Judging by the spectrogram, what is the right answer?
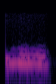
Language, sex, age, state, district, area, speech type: Maithili, female, 45-60, Bihar, Darbhanga, rural, conversation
